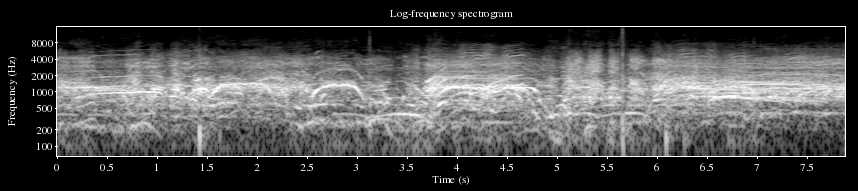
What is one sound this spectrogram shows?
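A volleyball is slapped hard by hand.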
